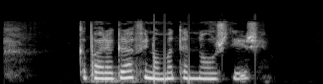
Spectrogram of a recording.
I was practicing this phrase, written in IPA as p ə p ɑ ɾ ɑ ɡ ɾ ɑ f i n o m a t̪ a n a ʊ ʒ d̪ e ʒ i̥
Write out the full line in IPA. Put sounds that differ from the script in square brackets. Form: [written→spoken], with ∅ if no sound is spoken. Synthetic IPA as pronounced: [p→k] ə p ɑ ɾ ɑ ɡ ɾ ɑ f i n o m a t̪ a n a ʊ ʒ d̪ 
